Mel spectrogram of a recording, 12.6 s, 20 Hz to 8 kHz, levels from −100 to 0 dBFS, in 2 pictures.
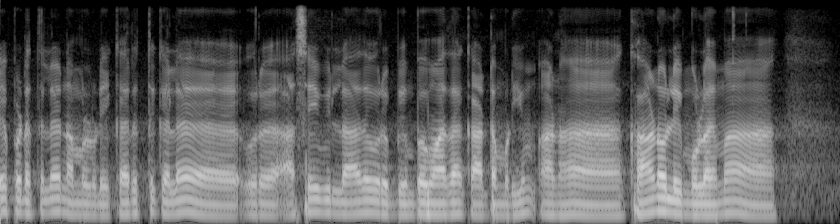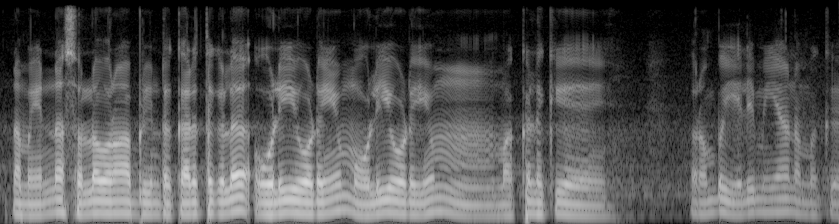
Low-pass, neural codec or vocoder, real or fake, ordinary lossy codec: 7.2 kHz; none; real; none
